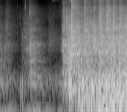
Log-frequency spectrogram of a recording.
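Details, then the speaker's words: Generator that sat outside in snow and wouldn't start; after a little fuel is added directly, a recoil pull makes it catch and run briefly, showing spark and compression are fine and the fault is fuel delivery. "Hey. It's a fuel thing. And because it just did that, there's no reason to check for spark or compression. We know it has it."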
